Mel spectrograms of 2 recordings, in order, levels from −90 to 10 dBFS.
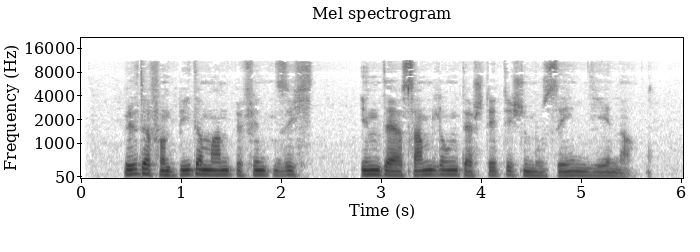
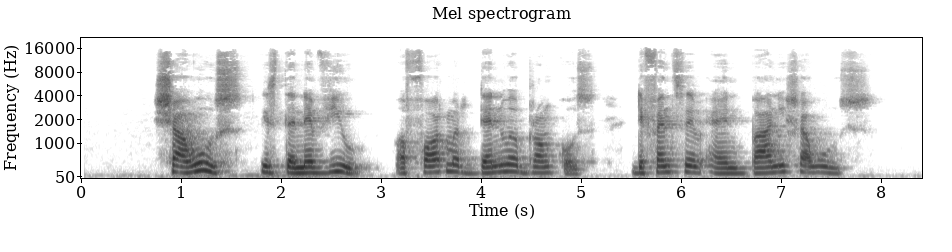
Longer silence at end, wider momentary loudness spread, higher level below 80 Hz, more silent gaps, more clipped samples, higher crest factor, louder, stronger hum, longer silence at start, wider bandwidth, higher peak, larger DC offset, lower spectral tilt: about the same, 0.55 s vs 0.55 s; second, 10 LU vs 13 LU; first, -44 dBFS vs -54 dBFS; neither; neither; about the same, 16 dB vs 16 dB; about the same, -20 LUFS vs -18 LUFS; neither; second, 0.45 s vs 0.75 s; second, 11.5 kHz vs 16 kHz; about the same, -4 dBFS vs -2 dBFS; neither; about the same, -6.5 dB/octave vs -5.5 dB/octave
